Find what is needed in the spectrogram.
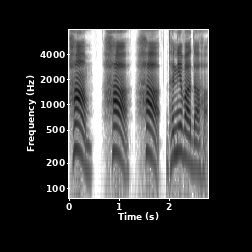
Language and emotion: Sanskrit, neutral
